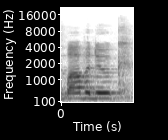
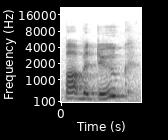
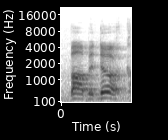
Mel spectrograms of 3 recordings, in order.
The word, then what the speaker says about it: Babadook: characters keep pronouncing it baba duke i always thought it was supposed to be like babadook like a book because he comes from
